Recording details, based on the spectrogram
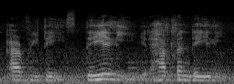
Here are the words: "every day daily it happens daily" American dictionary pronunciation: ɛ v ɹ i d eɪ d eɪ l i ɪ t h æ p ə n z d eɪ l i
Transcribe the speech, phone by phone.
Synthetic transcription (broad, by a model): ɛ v ɹ i d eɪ d eɪ l i ɪ t h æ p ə n d eɪ l i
